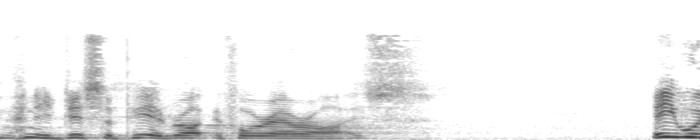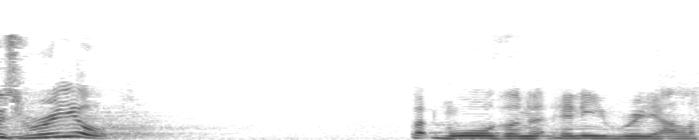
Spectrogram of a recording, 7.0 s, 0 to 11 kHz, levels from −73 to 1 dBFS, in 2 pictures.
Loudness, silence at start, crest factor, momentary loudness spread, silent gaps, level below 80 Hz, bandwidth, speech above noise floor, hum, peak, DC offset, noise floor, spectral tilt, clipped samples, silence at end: -26 LUFS; 0 s; 18 dB; 16 LU; none; -66 dBFS; 8.8 kHz; 38 dB; none; -10 dBFS; under 0.1%; -64 dBFS; -5.5 dB/octave; under 0.1%; 0 s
